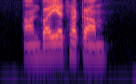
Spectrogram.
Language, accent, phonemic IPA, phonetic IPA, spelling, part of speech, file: Armenian, Eastern Armenian, /ɑnbɑɾjɑt͡sʰɑˈkɑm/, [ɑnbɑɾjɑt͡sʰɑkɑ́m], անբարյացակամ, adjective, Hy-անբարյացակամ.ogg
- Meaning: unfriendly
